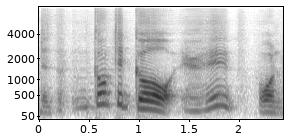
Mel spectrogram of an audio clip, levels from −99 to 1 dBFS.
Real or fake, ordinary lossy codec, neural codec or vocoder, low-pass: fake; none; codec, 16 kHz, 0.2 kbps, FocalCodec; none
